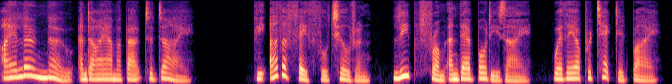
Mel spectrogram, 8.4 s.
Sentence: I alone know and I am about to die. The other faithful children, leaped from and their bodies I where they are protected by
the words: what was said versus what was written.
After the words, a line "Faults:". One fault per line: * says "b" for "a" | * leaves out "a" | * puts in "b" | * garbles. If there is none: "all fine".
I alone know and I am about to die. The other faithful children, leaped from and their bodies I where they are protected by
Faults:
all fine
